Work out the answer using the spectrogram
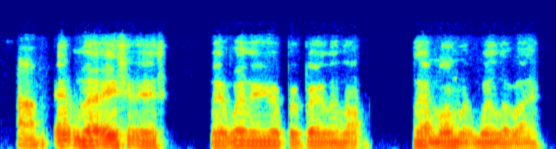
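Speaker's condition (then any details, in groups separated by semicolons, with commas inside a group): ALS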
